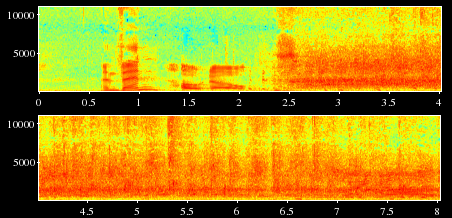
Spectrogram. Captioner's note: audience laughs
